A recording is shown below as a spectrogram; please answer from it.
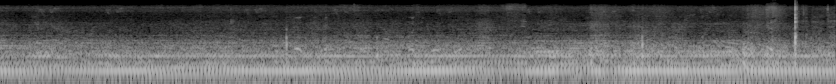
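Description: A steady low hum with faint voices, and just before the end a single sharp crack of a cricket bat striking the ball.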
